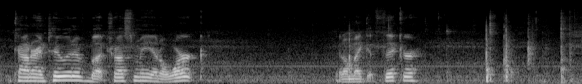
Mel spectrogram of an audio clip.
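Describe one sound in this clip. Oil pours and glugs from a bottle into a jar.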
